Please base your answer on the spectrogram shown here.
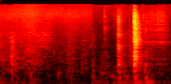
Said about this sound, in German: Ähm, und ähm, genau, ich mache mal die Tür zu.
